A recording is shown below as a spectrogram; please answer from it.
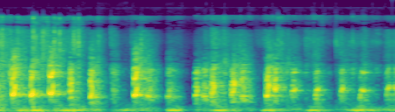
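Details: Steady series of short, bright guinea pig squeaks, about four per second, slightly uneven in spacing, with no background noise.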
